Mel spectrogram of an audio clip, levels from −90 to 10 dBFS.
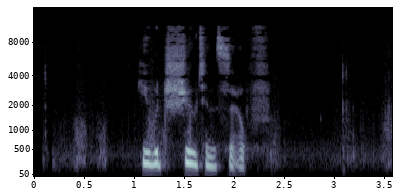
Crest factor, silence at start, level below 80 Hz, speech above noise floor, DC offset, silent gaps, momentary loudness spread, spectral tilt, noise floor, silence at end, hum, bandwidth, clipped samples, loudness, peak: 20 dB; 1.1 s; -82 dBFS; 48 dB; under 0.1%; none; 13 LU; -5.5 dB/octave; -70 dBFS; 1.5 s; none; 11.5 kHz; under 0.1%; -23 LUFS; -8 dBFS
